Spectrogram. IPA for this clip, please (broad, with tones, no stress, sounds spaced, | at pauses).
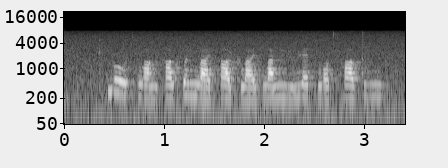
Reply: pʰ j o˥˩ ʊ̯ t͡s w ɑ˨˩ ŋ x ɑ˦ ʊ̯ f ə˥ n w a˨˩ ɪ̯ k ɑ˥˩ ʊ̯ ʈ͡ʂ w a˧˥ ɪ̯ p w a˧˥ n m y˨˩ l ɥ ɛ˥ t͡s w ɔ˧˥ t͡sʰ ɑ˥ ʊ̯ t̪ i˥ ŋ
